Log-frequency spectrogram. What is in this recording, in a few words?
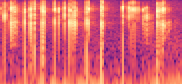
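dice shake; VEGAS Girls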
